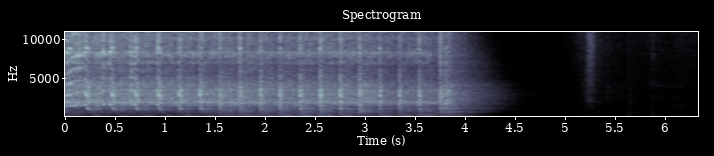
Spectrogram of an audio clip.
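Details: 2001 Arctic Cat 300 4x4 single cylinder cranked during compression test with carb removed: sharp even pulses about two per second, then stops; healthy compression against 160–190 spec.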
